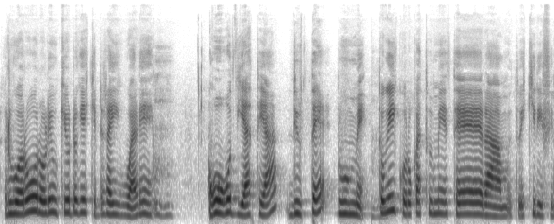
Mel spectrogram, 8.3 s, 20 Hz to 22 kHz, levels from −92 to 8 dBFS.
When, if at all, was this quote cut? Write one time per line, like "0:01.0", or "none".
0:05.5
